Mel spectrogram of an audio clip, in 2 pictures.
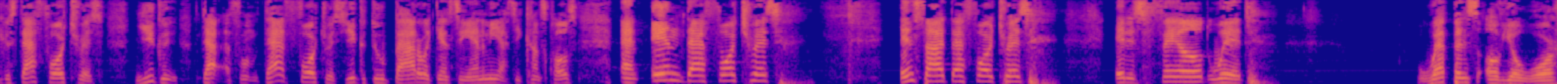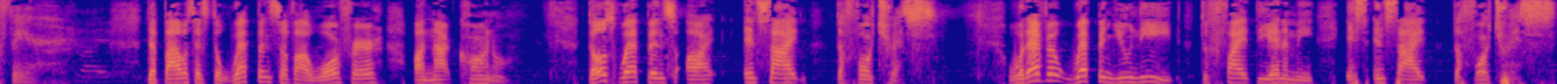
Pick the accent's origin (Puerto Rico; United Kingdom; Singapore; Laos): Puerto Rico; also born or lived in New York; And I was born in New York, but I lived there in Puerto Rico.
